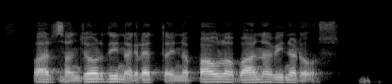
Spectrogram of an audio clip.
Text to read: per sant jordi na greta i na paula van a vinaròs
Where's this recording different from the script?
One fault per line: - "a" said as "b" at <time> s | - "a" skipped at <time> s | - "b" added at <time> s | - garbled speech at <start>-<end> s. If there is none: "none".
none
